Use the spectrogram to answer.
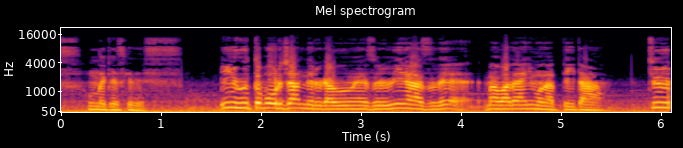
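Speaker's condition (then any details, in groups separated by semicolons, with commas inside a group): No condition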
